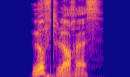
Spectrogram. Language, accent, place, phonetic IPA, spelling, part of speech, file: German, Germany, Berlin, [ˈlʊftˌlɔxəs], Luftloches, noun, De-Luftloches.ogg
- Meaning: genitive singular of Luftloch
